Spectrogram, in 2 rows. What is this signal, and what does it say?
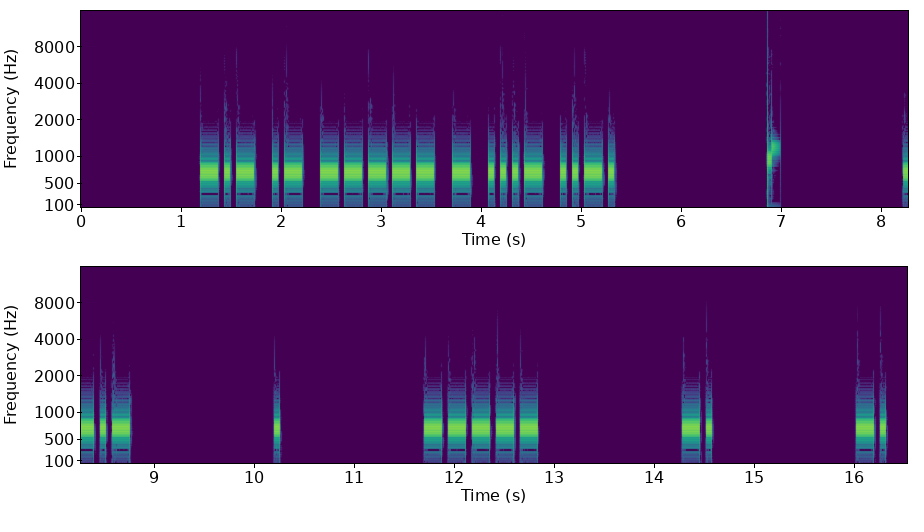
Morse code, heard as a keyed tone, about 20 wpm, spaced as for 9 wpm, 700 Hz. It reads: KA0TVF KE0NN
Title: USA Call Signs - 6 Characters - 8x Character Spacing - 20wpm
